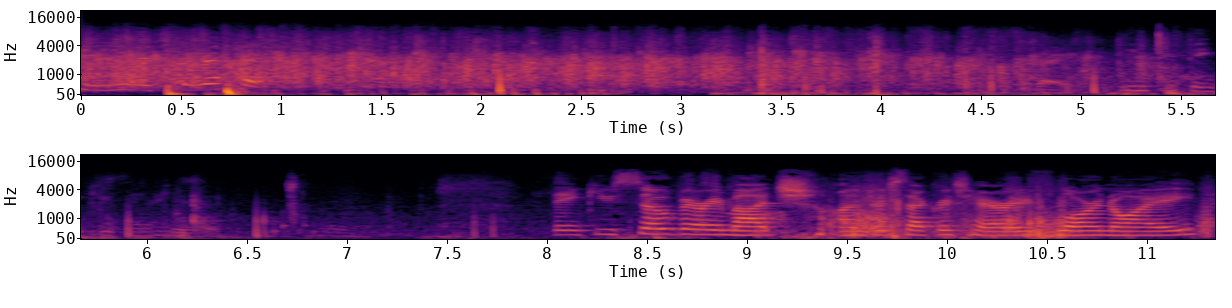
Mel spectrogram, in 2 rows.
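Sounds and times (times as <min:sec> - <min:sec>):
audience applause: 0:00.0 - 0:05.5
speech: 0:08.0 - 0:11.3.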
